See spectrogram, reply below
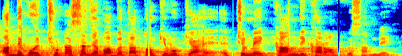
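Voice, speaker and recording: A man teaching an English grammar lesson to a class, lively and quizzing his students with repeated questions. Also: high voice, fast, big-room sound. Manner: lively, quizzing students, calls them beta.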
